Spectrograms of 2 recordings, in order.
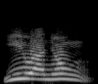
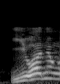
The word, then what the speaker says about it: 이완영: 이완영 의원을 자꾸 이완용이라고 발음을 해서 저게 지금 SNS에 화제가 되고 있어요.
